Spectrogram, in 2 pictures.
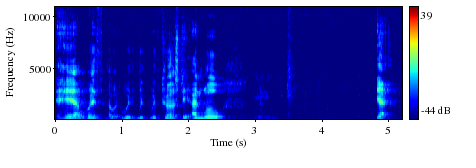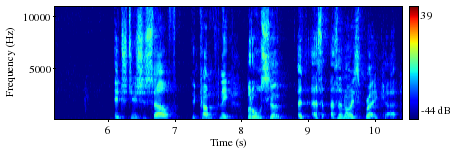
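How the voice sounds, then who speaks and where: A man moderates a live panel discussion. He talks at an easy middle pitch, and he rambles through fillers and restarts before he gets to each point. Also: sing-song, measured pace, long pauses. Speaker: panel chair. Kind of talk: hesitant conference moderation. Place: conference panel.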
